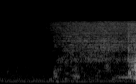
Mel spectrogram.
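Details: Airflow of a man's own mechanical ventilator delivering a breath while he records a spoken podcast: mechanical ventilator breath cycle.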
